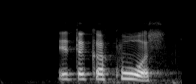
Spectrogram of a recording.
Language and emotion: Russian, neutral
